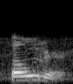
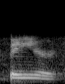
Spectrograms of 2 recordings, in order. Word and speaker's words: Boehner: His name is John Boner. Actually, it's pronounced Boehner, but if you were to type it into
